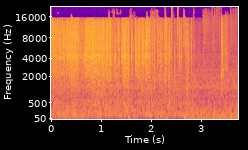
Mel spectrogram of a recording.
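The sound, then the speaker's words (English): Heavy rain pouring down while travelling a road: a loud, continuous, dense hiss of downpour that stays steady throughout, with no voices. “It's raining pretty hard now. Seems like every time I'm traveling this road lately, it's pouring down rain.”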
